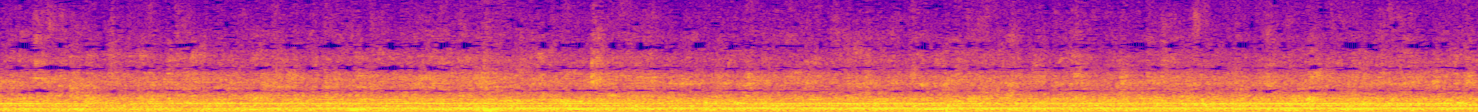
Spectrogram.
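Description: Aquarium filter pump running: a steady watery hiss with a constant hum. Two faint knocks come about two seconds in.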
